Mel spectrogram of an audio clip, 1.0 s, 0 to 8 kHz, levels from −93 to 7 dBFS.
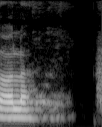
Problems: background sounds at intervals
